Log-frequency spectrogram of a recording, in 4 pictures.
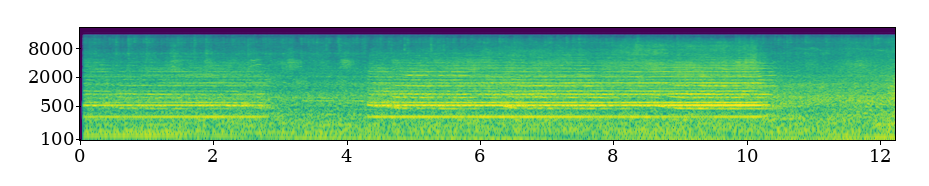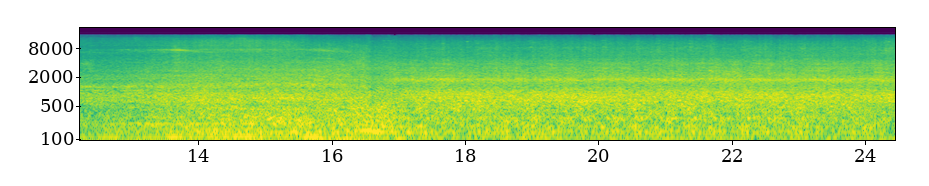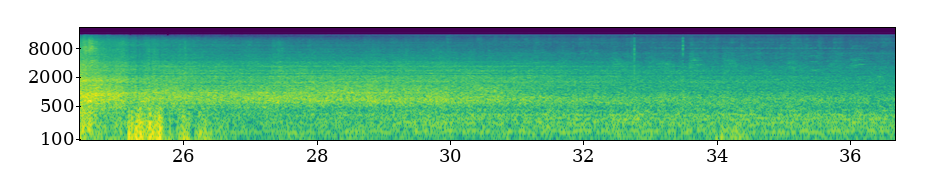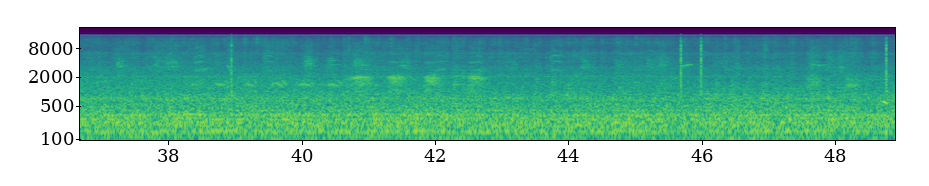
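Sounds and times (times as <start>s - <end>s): train passing on rails: 0.0s - 48.9s
locomotive horn blast: 0.1s - 2.9s, 4.3s - 10.7s.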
